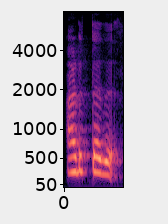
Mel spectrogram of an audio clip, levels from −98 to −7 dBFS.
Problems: low volume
